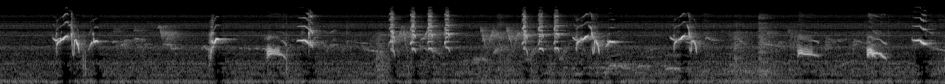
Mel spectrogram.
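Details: Oriental magpie-robin singing with borrowed prinia and sunbird material: a lively stream of sharp whistles and ticks, quick high trills in the middle, varied phrases throughout.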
